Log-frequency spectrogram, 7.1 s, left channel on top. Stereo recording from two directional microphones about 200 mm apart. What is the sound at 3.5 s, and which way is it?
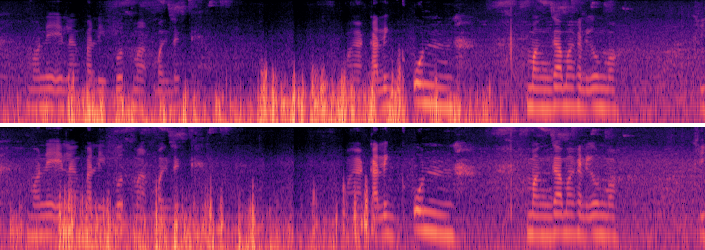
Speech, 20° left (ahead or behind).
